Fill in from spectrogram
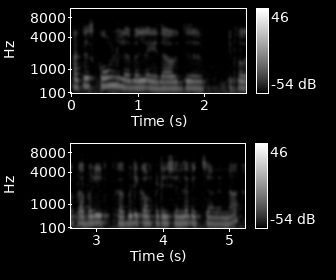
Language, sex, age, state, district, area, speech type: Tamil, female, 18-30, Tamil Nadu, Coimbatore, rural, spontaneous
